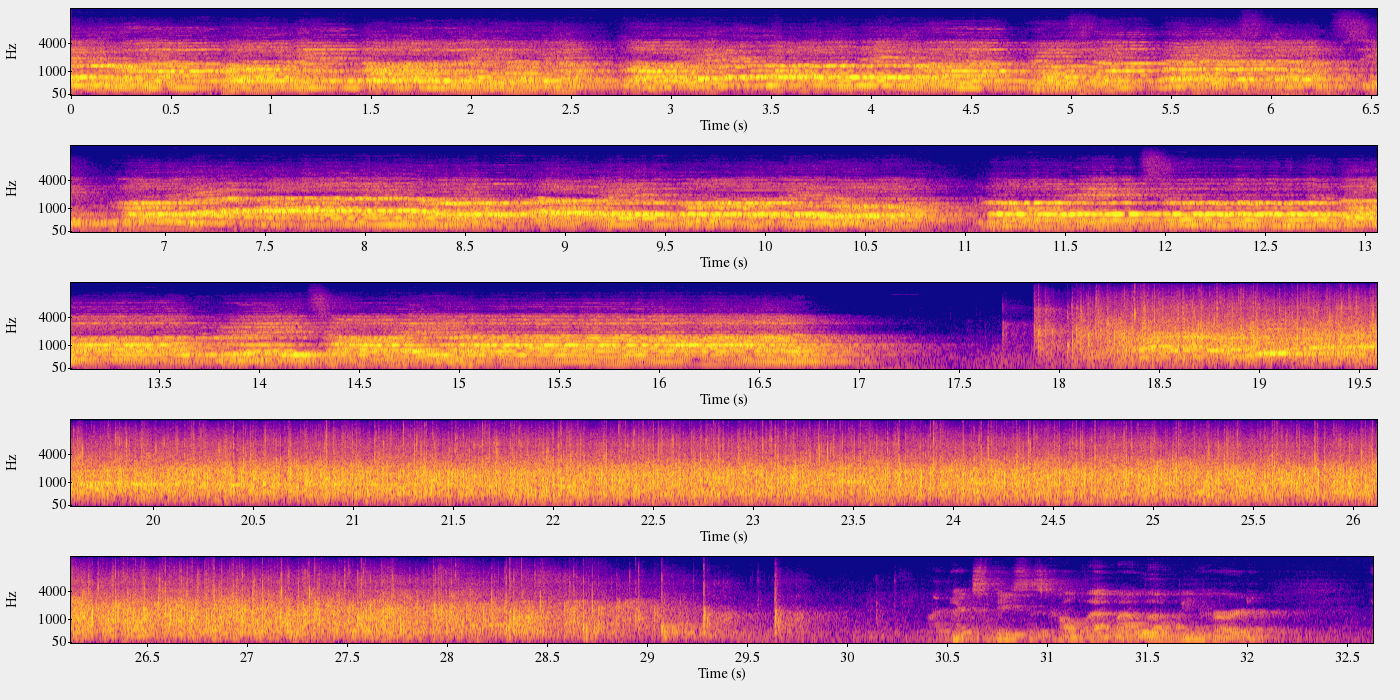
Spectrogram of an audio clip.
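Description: A mixed high school choir sings in parts, the song ending about seventeen seconds in. Audience applause follows and tails off near the end.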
